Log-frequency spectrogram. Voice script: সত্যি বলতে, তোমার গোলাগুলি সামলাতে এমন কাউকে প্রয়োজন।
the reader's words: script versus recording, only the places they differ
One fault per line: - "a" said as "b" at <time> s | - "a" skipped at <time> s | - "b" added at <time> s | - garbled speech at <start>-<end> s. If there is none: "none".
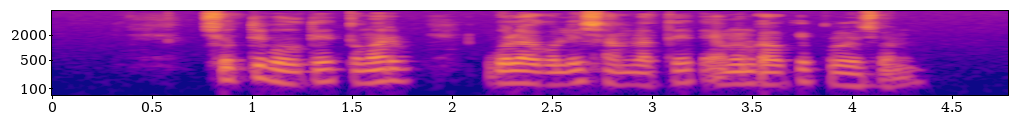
none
